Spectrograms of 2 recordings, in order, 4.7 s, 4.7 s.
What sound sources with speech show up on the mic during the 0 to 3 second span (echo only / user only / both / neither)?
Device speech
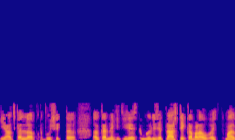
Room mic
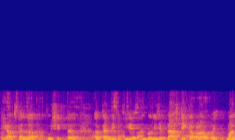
both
